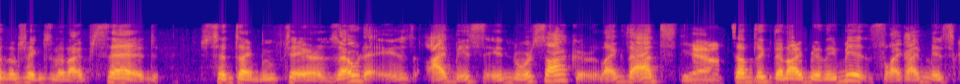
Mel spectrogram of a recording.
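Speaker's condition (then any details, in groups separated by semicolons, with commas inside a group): Cerebral palsy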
